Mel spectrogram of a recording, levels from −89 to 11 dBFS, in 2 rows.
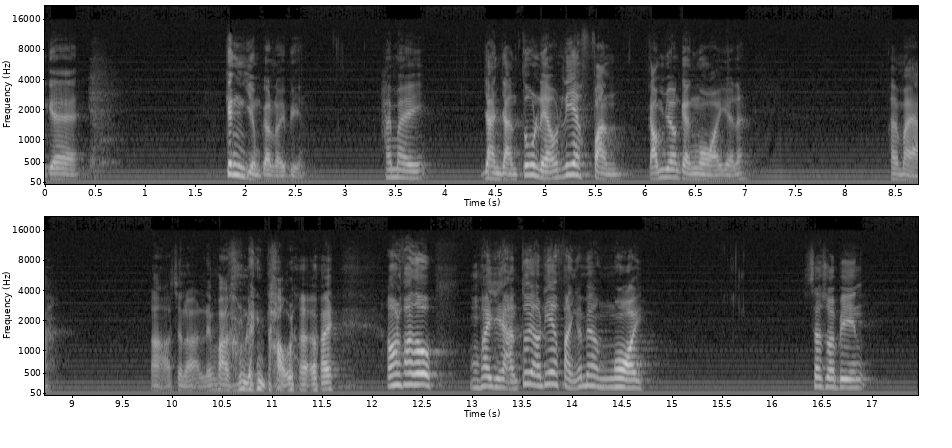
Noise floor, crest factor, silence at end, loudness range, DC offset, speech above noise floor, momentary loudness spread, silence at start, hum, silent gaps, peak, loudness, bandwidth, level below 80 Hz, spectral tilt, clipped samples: -45 dBFS; 24 dB; 0 s; 9 LU; under 0.1%; 23 dB; 17 LU; 0 s; none; none; 0 dBFS; -22 LUFS; over 20 kHz; -46 dBFS; -5 dB/octave; under 0.1%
